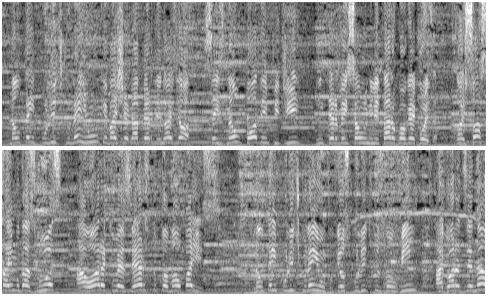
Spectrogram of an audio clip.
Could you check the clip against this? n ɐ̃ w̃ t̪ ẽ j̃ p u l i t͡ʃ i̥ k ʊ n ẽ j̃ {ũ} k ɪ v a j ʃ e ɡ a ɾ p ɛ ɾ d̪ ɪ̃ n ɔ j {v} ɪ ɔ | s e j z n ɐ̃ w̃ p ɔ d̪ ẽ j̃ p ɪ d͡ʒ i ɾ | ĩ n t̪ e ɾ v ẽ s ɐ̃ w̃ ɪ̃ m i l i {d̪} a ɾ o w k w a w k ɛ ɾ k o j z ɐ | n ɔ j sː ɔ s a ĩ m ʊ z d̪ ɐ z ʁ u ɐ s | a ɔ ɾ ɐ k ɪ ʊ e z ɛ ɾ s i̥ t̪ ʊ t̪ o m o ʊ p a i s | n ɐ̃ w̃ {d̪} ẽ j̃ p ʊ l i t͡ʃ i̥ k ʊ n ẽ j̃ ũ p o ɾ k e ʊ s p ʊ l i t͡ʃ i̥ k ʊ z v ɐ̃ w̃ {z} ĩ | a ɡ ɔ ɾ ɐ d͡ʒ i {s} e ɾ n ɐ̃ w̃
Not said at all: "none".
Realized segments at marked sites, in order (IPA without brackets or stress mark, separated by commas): ũ, z, t̪, t̪, v, z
